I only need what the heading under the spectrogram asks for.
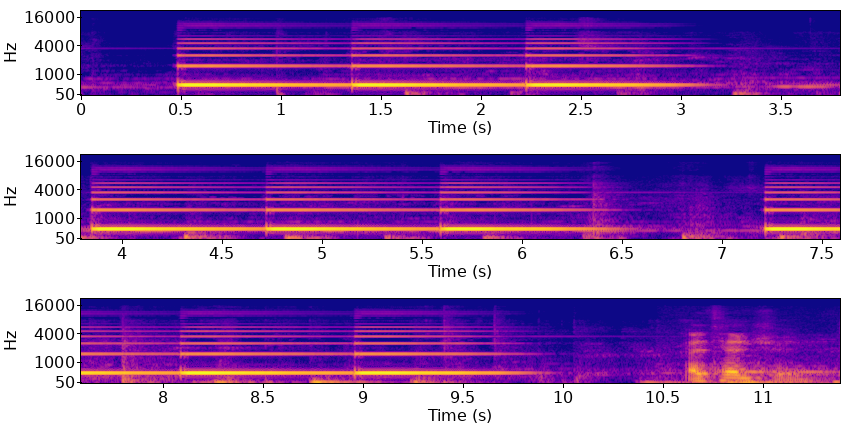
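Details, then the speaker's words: Simplex fire alarm system test after the switch is flipped: a temporal-three evacuation signal of three tone bursts per group, groups repeating every few seconds at a clean, steady pitch; the alarms are working correctly. "And here we're going to flip that switch and hear the alarms go off to see if it's good."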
